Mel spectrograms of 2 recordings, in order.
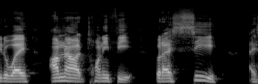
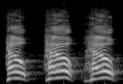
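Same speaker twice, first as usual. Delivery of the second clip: high, loud cries for help; panicked shouts for help; yelling for help; 13 semitones higher, 6 dB louder, much slower than usual. Retold or imitated. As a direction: call out desperately in the street. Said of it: "yelling help".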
